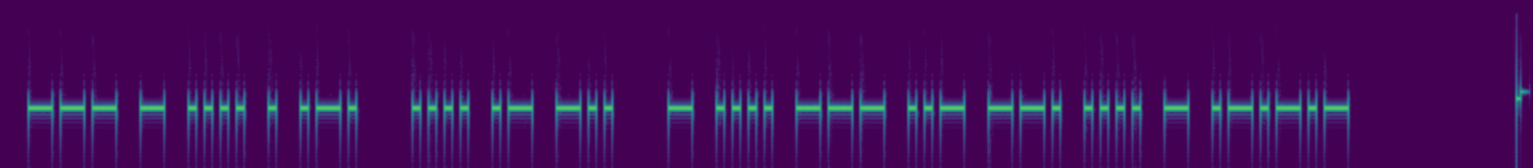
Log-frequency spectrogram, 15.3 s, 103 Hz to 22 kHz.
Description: Morse code, heard as a keyed tone, about 16 wpm, 700 Hz. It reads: OTHER HAD THOUGHT.
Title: Sentences from Top 1000 Words - Review Part 1 - 15wpm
